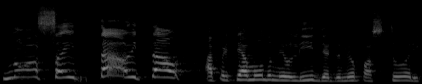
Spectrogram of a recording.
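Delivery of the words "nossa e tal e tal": high, rising to a shout of joy; excited exclamation. Retold or imitated. Young man gushing about Jesus after retreat. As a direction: gush like a fired-up youth. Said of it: "E eu falei".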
